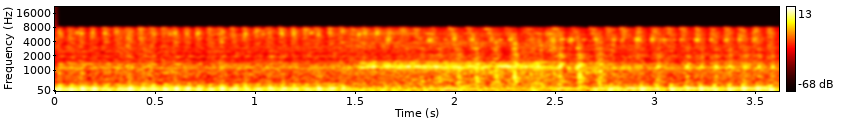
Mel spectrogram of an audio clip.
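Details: Honda Prelude H23A1 that starts only with the throttle floored: engine chugs at a low, lumpy beat and won't rev past 500–600 rpm even at wide-open throttle. Cause unclear.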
